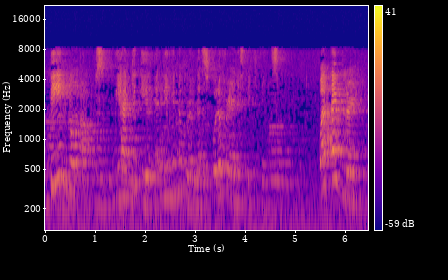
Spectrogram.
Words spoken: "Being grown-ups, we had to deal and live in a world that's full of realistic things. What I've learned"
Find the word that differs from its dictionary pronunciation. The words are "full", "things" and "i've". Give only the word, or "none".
things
